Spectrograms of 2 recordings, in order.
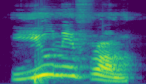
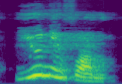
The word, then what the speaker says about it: uniform: Uniform. Ini aja hurufnya vokal, tapi dibacanya U. U diawali huruf Y. Uniform.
